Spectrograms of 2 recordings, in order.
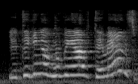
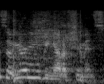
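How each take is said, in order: First: "Timmins" lifted as a question, quick and higher. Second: "Timmins" falling, settled as a statement; statement of fact. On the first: Friend asking about moving out of "Timmins", questioning rise. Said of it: "You're not thinking about it. You're doing it". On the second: Restating to friend that she is moving out of "Timmins", falling statement. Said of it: "You're doing it". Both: Acted.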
